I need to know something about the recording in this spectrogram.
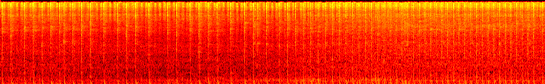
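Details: Ariens snowblower sat years in barn, after fitting a temporary fuel line: small single-cylinder engine steady even chugging, no misses, surging or hunting; runs like a champ, normal running.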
